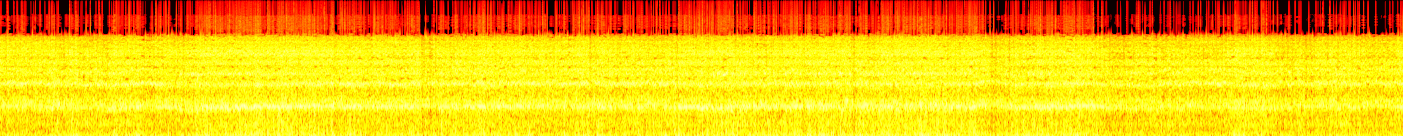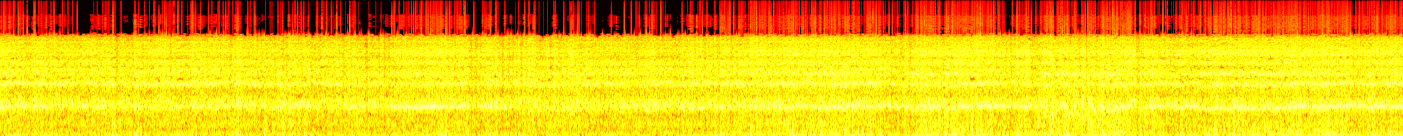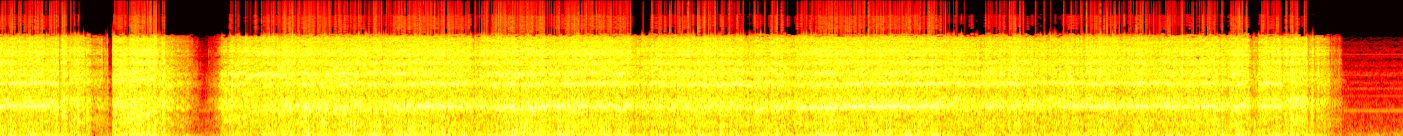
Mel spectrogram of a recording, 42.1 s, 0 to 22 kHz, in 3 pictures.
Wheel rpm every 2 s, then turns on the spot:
230, 220, 240, 230, 230, 230, 230, 230, 230, 230, 230, 230, 220, 220, 160, 130, 220, 220, 230, 230, 190.
none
